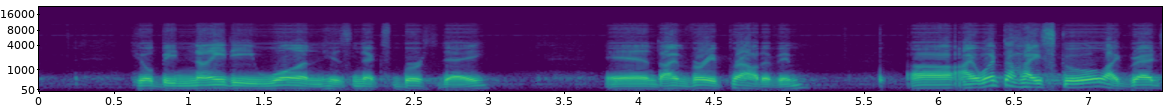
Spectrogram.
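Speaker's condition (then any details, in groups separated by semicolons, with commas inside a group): No condition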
